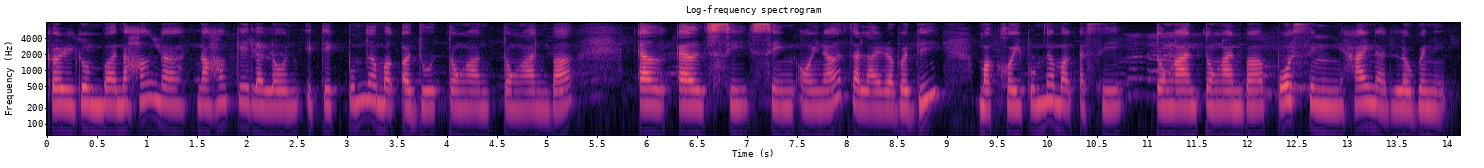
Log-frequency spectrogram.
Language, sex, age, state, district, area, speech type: Manipuri, female, 18-30, Manipur, Senapati, rural, read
